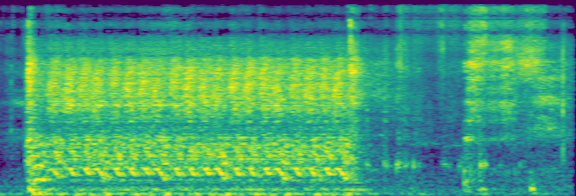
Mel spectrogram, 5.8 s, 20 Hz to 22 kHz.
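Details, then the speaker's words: MGB GT after 20 years in storage, first start attempt with choke out and fuel pump freshly cleaned and ticking; starter cranks about three seconds without firing. Weak spark found afterward, points to be cleaned. "Pump's ticking a bit more. Put the choke in a second. I don't think it wants to"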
